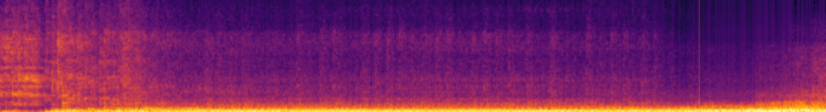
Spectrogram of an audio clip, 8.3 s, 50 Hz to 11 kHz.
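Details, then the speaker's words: Toyota 1UZ UCF20 non-VVTi V8 test engine on a new wiring loom with stock ECU, first cold start after running out of petrol: catches and settles to a rough, slightly uneven idle; one cylinder has a valve problem. "you'll see that this one's actually running with one cylinder with a valve problem and it still starts and runs like that"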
